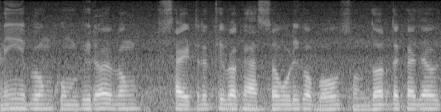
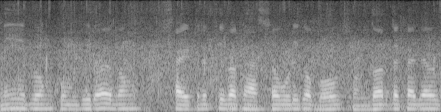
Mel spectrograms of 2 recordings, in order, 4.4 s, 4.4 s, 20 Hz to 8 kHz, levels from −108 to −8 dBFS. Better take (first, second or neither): first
